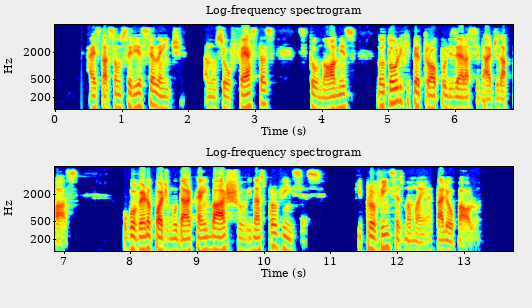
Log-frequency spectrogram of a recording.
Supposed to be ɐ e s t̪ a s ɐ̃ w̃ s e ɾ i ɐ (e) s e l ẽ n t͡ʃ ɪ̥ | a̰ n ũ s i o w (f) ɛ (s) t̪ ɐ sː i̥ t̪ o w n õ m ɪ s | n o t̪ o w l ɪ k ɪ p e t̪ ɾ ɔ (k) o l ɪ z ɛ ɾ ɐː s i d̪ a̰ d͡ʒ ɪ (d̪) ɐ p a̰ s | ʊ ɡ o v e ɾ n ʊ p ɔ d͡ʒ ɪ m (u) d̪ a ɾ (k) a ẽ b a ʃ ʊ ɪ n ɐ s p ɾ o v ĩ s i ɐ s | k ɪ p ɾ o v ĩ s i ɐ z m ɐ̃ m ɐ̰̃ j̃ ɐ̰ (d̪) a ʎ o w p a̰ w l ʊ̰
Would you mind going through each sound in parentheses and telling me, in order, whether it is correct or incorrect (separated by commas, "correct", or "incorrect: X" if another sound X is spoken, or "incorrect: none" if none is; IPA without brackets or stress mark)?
correct, correct, correct, incorrect: p, correct, correct, correct, incorrect: t̪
